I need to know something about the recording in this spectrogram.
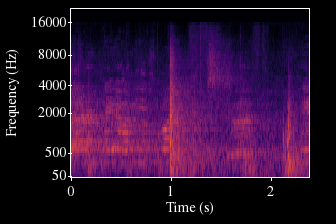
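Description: A kick lands with a sharp slap on a body.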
